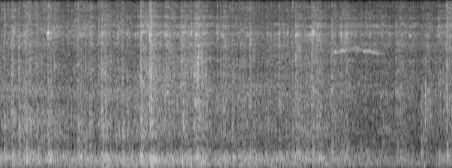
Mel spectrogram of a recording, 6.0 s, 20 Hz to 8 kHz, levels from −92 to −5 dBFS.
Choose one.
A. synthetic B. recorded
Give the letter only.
B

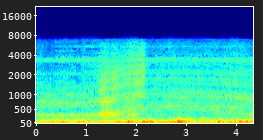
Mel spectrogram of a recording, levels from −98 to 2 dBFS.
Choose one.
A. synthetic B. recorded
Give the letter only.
A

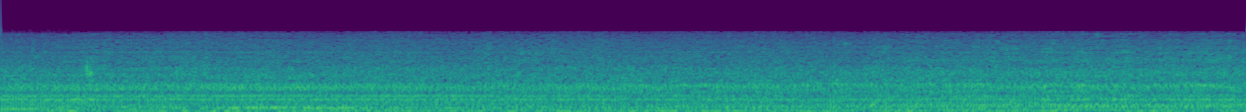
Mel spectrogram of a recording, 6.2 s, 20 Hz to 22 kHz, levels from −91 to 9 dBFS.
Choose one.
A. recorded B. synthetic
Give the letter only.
B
